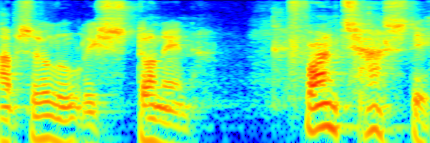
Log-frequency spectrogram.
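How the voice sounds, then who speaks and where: With a Yorkshire accent, a man talks at a fairly slow pace with lively intonation on a very clean recording against a silent background. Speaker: cooking presenter. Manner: enthusiastic.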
